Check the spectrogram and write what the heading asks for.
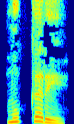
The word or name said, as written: ಮಕರಿ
